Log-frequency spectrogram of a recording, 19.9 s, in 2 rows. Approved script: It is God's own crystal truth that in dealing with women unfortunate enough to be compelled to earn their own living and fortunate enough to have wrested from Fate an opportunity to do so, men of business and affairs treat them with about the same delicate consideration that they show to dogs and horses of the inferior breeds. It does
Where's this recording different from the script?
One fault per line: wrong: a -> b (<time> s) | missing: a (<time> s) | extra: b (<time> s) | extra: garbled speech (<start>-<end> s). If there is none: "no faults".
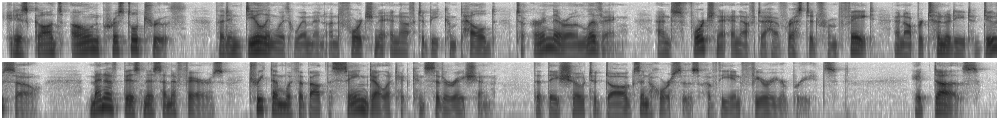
no faults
